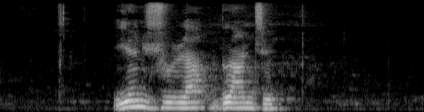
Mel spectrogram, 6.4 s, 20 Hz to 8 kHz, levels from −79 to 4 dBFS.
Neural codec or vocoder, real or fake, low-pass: none; real; 7.2 kHz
